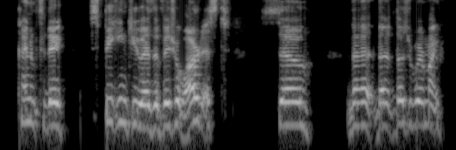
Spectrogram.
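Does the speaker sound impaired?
Yes: cerebral palsy; present from birth, diagnosed at about six months, stiff as infant, mainly lower limbs affected.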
